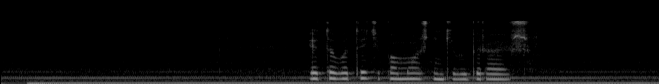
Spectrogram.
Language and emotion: Russian, sad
